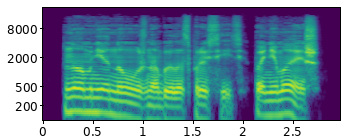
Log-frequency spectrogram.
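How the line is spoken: Sighing. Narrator (Russian): Джилл вздохнула

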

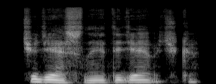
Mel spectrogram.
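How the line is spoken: Tender, guilty whisper. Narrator (Russian): прошептал он с нежной и виноватой улыбкой

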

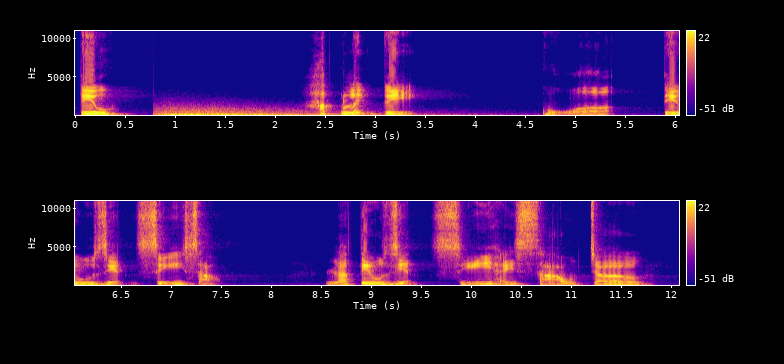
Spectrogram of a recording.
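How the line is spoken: Muttered. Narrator (Vietnamese): Quỷ tăng miệng lẩm bẩm

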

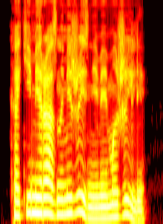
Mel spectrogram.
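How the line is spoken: Thoughtful. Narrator (Russian): задумчиво произнес Джон

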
